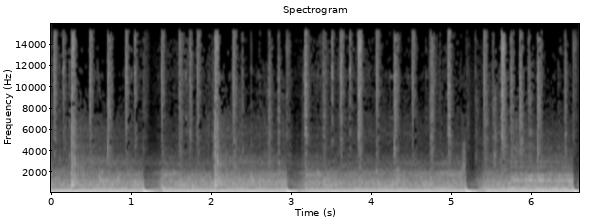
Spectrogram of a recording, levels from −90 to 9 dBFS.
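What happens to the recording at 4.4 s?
Nothing goes wrong at 4.4 s: the audio runs through that moment intact, with no dropout, click, distortion or other fault to be heard.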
